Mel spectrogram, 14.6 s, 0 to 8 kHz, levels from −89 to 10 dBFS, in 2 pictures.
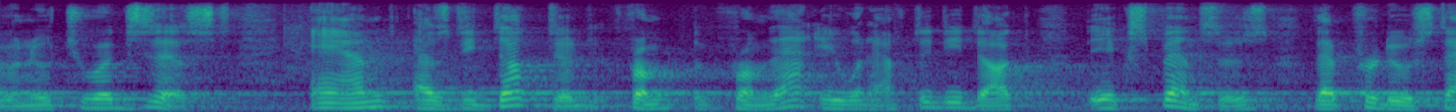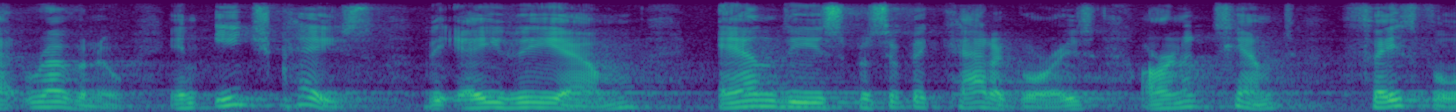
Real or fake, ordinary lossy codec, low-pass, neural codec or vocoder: real; Opus, 64 kbps; 7.2 kHz; none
